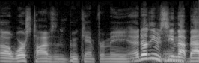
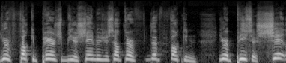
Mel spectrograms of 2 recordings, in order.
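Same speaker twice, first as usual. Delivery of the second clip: put-on drill sergeant voice, fast, screaming; 8 semitones higher than usual. Retelling how drill instructors berated him, the speaker quotes one: imitating a screaming drill instructor. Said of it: "all three of them now are screaming at me".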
